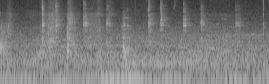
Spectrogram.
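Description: Faint, irregular light clicking, about three clicks a second, from a bicycle's crank and drivetrain being worked by hand in a repair stand.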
